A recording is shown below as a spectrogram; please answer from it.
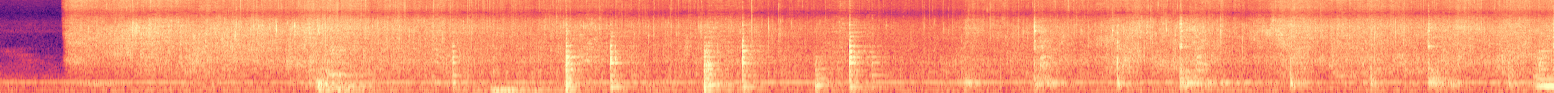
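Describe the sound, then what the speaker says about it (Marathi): Chutney seasoned with amchur powder hits very hot oil in a pan and frying bursts into a steady sizzle, with repeated clinks and scrapes of stirring close by and no voices. "कडकडीत असं तेल गरम झालं आहे आता आपल्याला ही चटणी त्यामध्ये टाकायची आहे"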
